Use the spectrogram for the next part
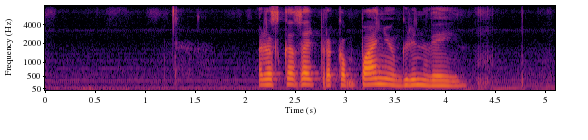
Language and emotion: Russian, neutral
